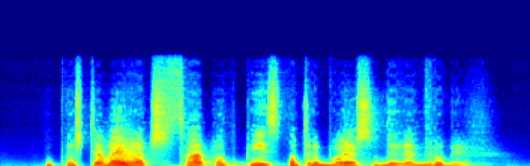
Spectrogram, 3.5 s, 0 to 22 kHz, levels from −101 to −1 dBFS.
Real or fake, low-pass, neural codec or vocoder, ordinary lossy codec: fake; 14.4 kHz; codec, 44.1 kHz, 0.9 kbps, DAC; none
